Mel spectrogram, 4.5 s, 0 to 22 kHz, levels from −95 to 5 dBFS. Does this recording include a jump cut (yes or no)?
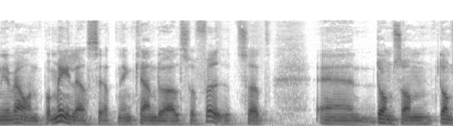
no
